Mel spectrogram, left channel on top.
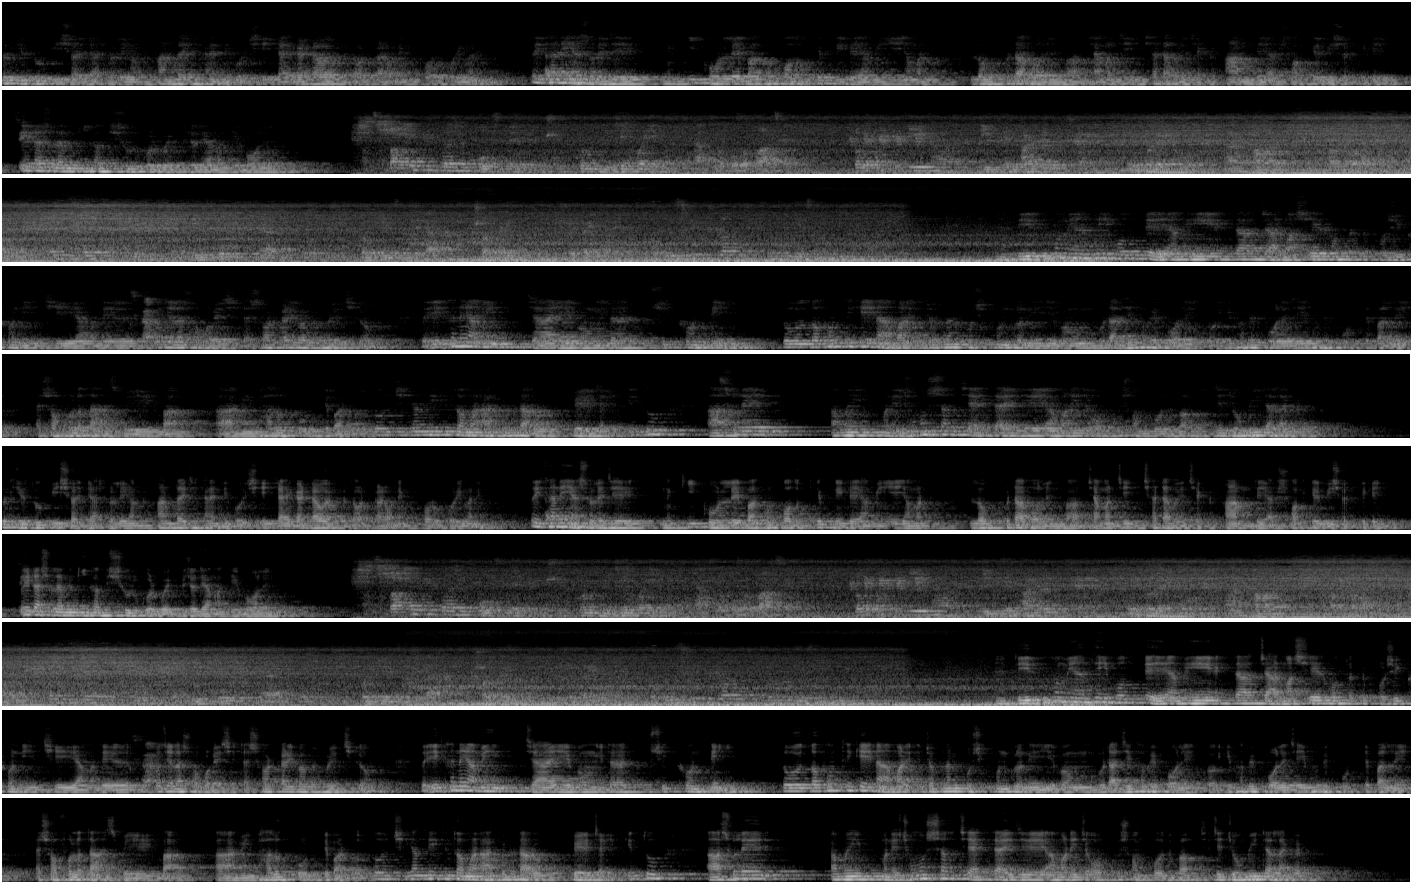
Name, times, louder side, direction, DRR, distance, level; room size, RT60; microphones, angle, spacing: voice 1, 0.0-4.8 5.3-9.2 9.7-13.8 14.3-16.9 38.1-46.0 46.5-49.6 50.1-56.4 56.7-58.2 58.5-63.0 63.4-64.1 64.6-69.4, right 1 dB, 65° right, 4 dB, 0.3 m, -29 dB
voice 2, 5.4-5.8 14.2-14.4 17.7-22.0 22.6-23.6 23.8-26.0 26.3-32.5 32.9-36.6 43.7-43.8 63.6-63.8, equal, 80° left, -4 dB, 0.8 m, -36 dB
sound 1, 17.6-37.2, equal, 10° left, 1.1 m, -36 dB
sound 2, 32.2-39.2, equal, 20° right, 0.6 m, -32 dB
2.8 x 2.4 x 2.4 m, 1.4 s
head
